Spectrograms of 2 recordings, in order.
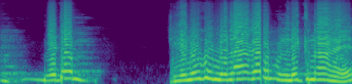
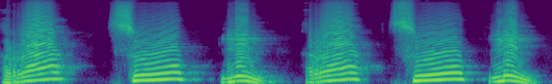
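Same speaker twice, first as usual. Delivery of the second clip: slow drawn-out demo; much slower than usual. Shown as a demonstration. Teacher drawing out रसूलिन slowly for children. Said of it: "तो यहां भी देखिए".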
